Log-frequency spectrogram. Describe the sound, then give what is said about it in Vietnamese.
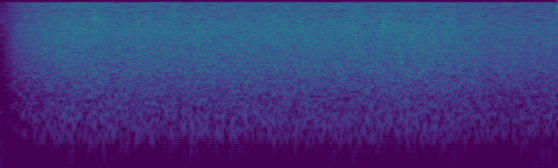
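Heavy rain pours down in a steady, dense hiss, loud and unbroken from start to finish, with a fine crackling texture of countless drops and no voices. “Là tiếng mưa phải không ạ?”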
